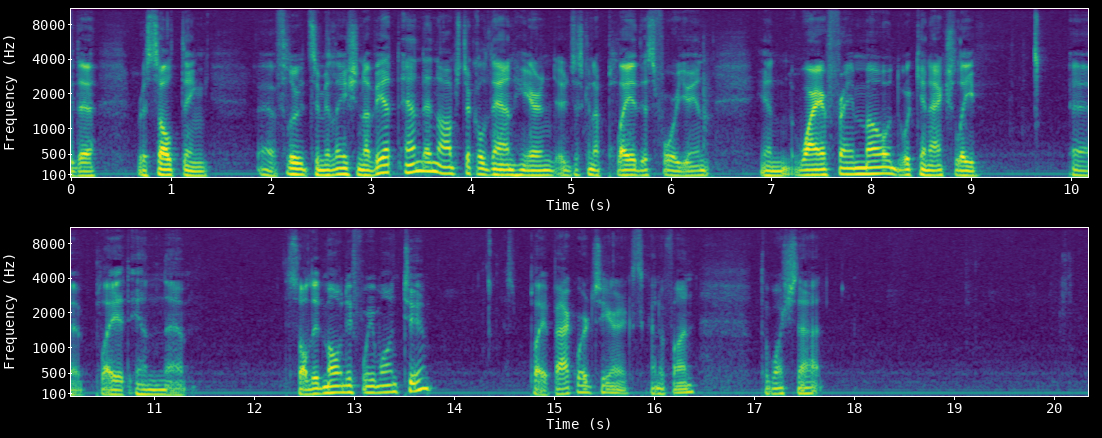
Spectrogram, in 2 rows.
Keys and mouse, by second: 4.9-7.6 drag, 9.4-12.8 drag, 14.2-16.1 drag, 19.1-20.3 drag.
